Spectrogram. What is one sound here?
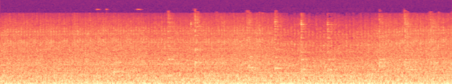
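A truck engine rumbles steadily as it drives slowly.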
